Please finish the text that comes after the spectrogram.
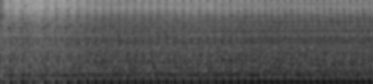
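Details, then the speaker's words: Yamaha Mio Sporty scooter after replacing the worn front pulley (roller housing), bushing and rollers that caused a CVT rattle at low throttle; the idle pulse is even, with no rattle from the belt drive. Normal CVT idle. "ya suaranya Udah nggak ada ya hilang ya Coba kita cari itu tadi kendalanya ada pada rumah roller sama roller bos yang udah pada apa aus ya"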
